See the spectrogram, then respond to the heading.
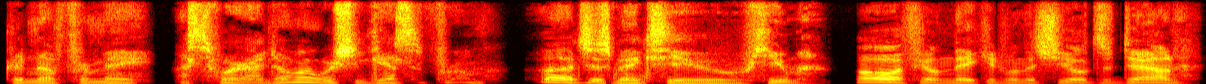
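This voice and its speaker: An actor voicing an easygoing space-western ranger and devoted father in a video game, with a husky voice and a folksy, wry, conversational manner. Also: medium pitch, lively intonation, a little fast, dry recording, clean studio sound, full character voice. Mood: relaxed, sincere. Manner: folksy, wry, casual drawl of phrasing.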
